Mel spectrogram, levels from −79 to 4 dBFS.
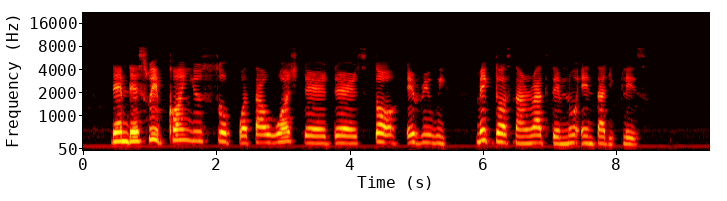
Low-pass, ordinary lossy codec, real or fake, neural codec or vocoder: none; none; real; none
